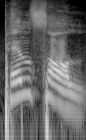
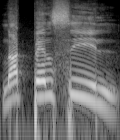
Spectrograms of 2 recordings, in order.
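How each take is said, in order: First: The second syllable has a reduced vowel. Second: The second syllable has a full i vowel. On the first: The speaker calls it right. "Correct pronunciation will be ফেন্সল" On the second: The speaker calls it wrong.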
